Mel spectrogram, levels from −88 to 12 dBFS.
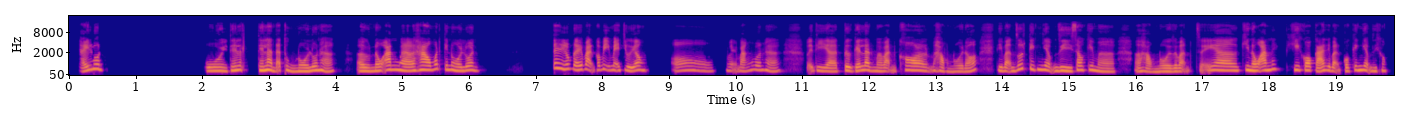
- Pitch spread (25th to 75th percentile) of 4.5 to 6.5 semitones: No, average, 4.0 semitones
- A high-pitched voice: Yes, high, 230 Hz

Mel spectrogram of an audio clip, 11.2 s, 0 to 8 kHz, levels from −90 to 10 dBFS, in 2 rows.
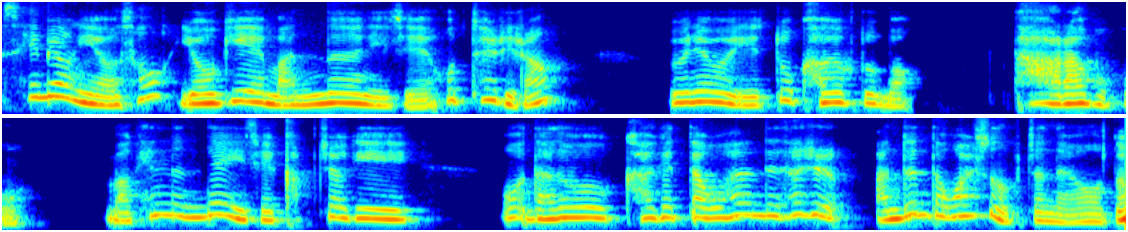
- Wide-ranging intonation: No, average, 4.8 semitones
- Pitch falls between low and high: No, high, 220 Hz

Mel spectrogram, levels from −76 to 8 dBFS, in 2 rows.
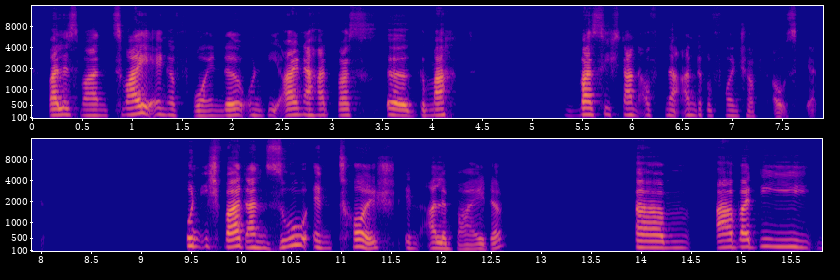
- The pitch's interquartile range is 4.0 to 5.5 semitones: No, average, 2.7 semitones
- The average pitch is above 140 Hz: Yes, high, 190 Hz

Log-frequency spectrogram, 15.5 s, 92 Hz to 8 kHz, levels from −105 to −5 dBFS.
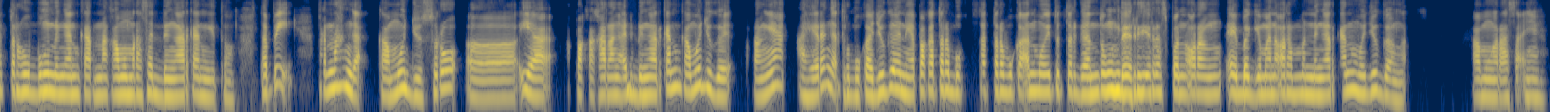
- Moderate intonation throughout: No, narrow, 2.3 semitones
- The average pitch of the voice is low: No, high, 195 Hz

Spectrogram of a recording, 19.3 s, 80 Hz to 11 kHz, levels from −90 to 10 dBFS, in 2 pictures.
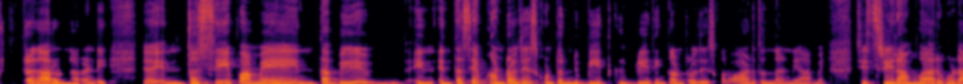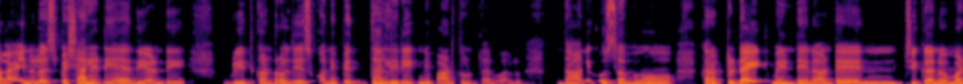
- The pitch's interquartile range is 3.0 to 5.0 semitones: Yes, average, 3.5 semitones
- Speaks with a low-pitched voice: No, high, 240 Hz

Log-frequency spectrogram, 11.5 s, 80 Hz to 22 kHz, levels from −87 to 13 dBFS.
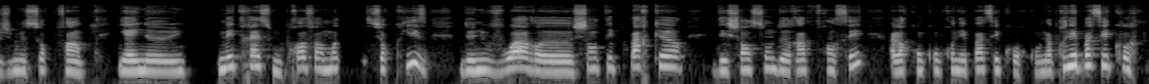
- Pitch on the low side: No, high, 210 Hz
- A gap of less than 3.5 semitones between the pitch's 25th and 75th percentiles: No, average, 3.8 semitones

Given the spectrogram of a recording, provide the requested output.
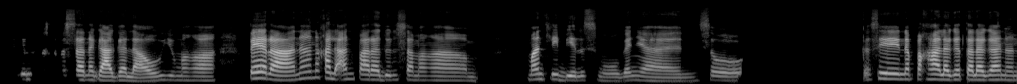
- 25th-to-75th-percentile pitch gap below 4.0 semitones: Yes, average, 3.6 semitones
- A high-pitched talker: Yes, high, 205 Hz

